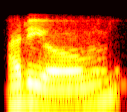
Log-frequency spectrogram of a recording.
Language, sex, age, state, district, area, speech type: Sanskrit, male, 18-30, Rajasthan, Jaipur, urban, conversation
